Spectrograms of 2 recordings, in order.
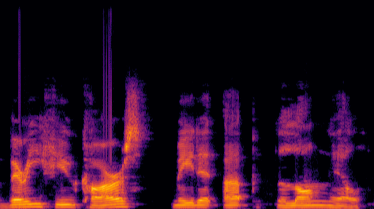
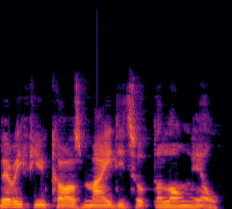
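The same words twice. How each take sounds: First: It is said in a Bristol accent. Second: It is said in a Birmingham accent. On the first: "the southwest, for example in Bristol" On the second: "from Wales we go to Birmingham"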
